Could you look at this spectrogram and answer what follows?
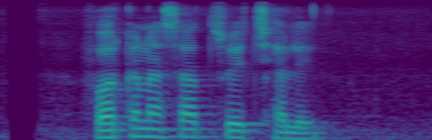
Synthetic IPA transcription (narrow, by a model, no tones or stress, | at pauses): fʰʌrkʌnasat̪sot̪t͡sʰale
